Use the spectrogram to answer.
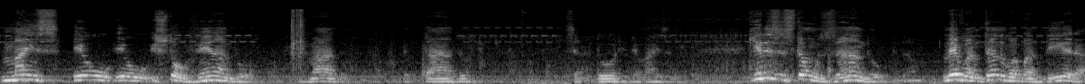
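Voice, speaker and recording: A man's fairly high voice at a very slow pace, with very wide pitch swings, audible room echo and noticeable background noise. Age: 60s. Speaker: pastor and retired army officer. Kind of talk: audience question. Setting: radio studio.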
